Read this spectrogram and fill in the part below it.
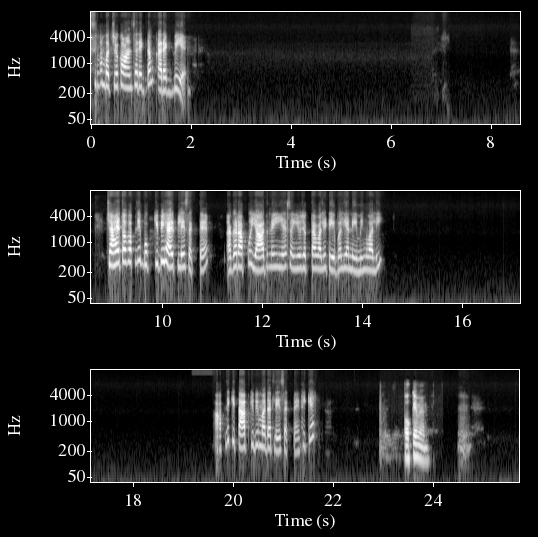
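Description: A young woman speaks calmly through a headset microphone on an online call.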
